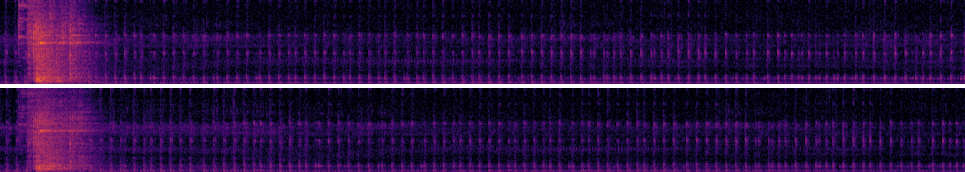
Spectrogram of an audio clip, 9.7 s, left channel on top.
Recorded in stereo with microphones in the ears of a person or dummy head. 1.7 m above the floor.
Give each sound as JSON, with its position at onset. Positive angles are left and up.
{"t": 0.2, "sound": "breaking glass", "side_deg": 20, "distance_m": 3.0}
